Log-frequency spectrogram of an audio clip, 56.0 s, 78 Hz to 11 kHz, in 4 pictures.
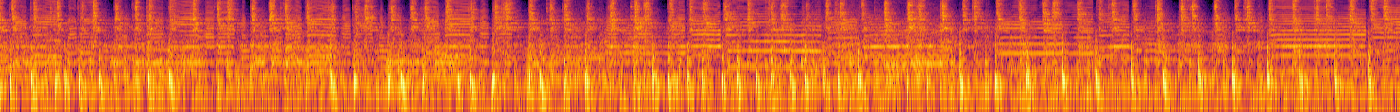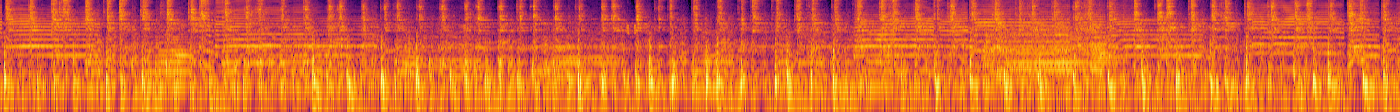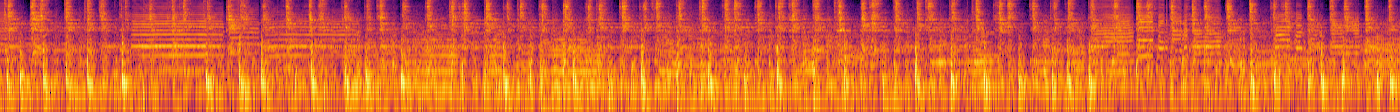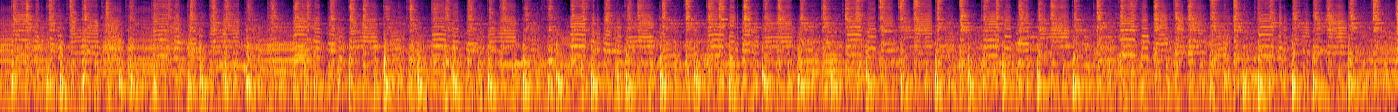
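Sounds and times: steady drumming: 0:00.0 - 0:55.9
trumpets playing a tune: 0:00.0 - 0:55.9.

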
